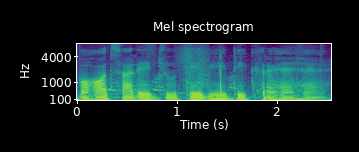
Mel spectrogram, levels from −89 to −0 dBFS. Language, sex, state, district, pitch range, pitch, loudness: Hindi, male, Assam, Kamrup Metropolitan, 100-105 Hz, 105 Hz, -15 LUFS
